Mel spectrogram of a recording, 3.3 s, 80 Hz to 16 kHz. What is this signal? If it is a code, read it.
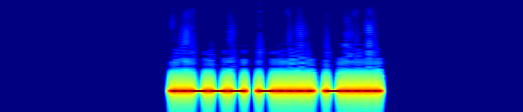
Morse code, heard as a keyed tone, about 40 wpm, 700 Hz. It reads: 266
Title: Common Cut Numbers - 3-Digit 40wpm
